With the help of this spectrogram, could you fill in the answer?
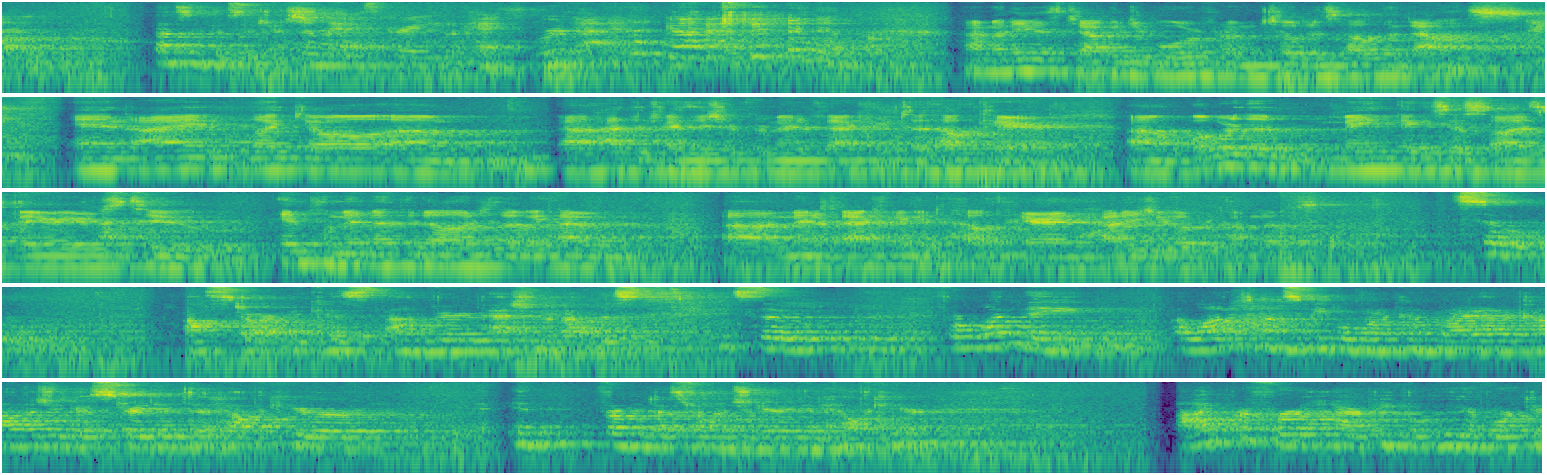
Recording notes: At the Crowne Plaza Atlanta Perimeter at Ravinia. This episode features a recording of an on-stage Q&A.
